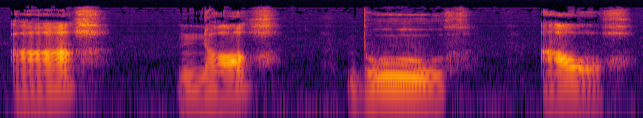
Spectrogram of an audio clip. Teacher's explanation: The Ach-laut is not as harsh as we all think it is, so very often we think of Ach, and it's a very back sound. But for singing purposes, we can keep it very forward, almost like a light H. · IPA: [χ]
